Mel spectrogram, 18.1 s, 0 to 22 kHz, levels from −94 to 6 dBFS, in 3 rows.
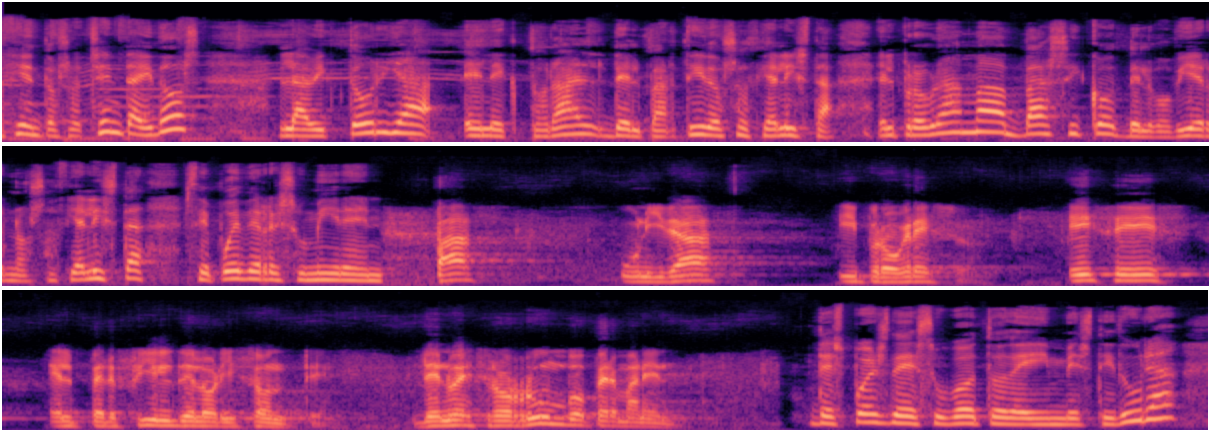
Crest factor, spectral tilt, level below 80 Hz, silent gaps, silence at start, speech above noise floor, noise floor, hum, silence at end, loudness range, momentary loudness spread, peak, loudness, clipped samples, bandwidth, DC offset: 16 dB; -4.5 dB/octave; -56 dBFS; none; 0 s; 26 dB; -42 dBFS; none; 0 s; 3 LU; 9 LU; 0 dBFS; -15 LUFS; under 0.1%; 14.5 kHz; under 0.1%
